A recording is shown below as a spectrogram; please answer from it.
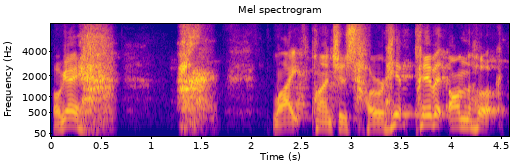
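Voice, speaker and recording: A man's voice: fairly high pitch, big pitch swings, slow pace. A man coaching a boxing workout, calling short punch combinations in rhythm with effort in his voice as he hits a punching bag. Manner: exerting himself, with grunts and puffed exclamations.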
